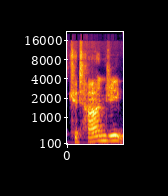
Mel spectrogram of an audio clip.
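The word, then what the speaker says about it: Ketanji: um yeah wow katanji is that how you say her name i keep thinking ketamine but it's kitanji brown jackson officially nominated the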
